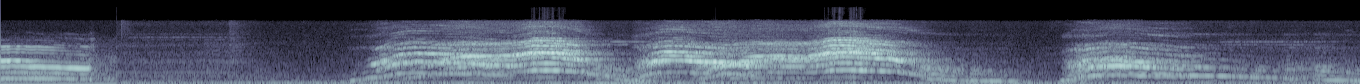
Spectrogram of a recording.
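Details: Pet cats presented as talking to each other: overlapping, wavering meows and yowls that swell and fall in long arches, with two voices seeming to cross, plus faint low background hum.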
